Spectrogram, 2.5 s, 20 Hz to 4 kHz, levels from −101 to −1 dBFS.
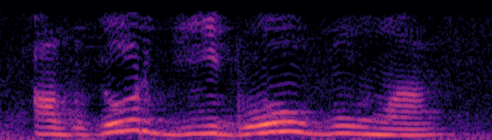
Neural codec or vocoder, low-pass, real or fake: codec, 44.1 kHz, 3.4 kbps, Pupu-Codec; 3.6 kHz; fake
